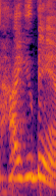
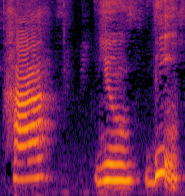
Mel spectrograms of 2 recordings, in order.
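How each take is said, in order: First: The syllables are run together into one phrase. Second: The syllables are said separately and carefully.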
